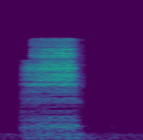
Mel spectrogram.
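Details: Single harsh, breathy hiss lasting about half a second from a barn owl owlet in a nest box at night, just after a rodent was brought in.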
